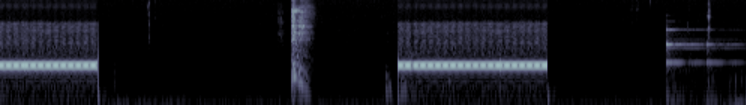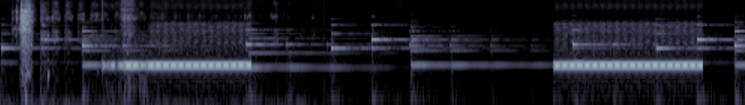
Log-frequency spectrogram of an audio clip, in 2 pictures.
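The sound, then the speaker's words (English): Ringback tone of a telephone call that goes unanswered: four long, steady buzzing tones of about two seconds each, spaced several seconds apart. Brief clicks and faint mixed tones fill the middle gaps. “All right, she's not going to answer. We should leave her a voicemail.”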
